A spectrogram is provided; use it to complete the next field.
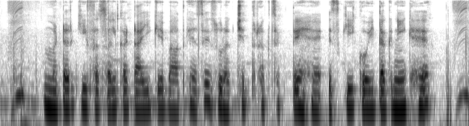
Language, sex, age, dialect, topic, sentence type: Hindi, male, 18-24, Garhwali, agriculture, question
